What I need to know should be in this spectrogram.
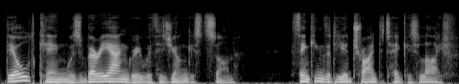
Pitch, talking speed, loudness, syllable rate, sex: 105 Hz, 250 wpm, -19 LUFS, 5.8 syllables/s, male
